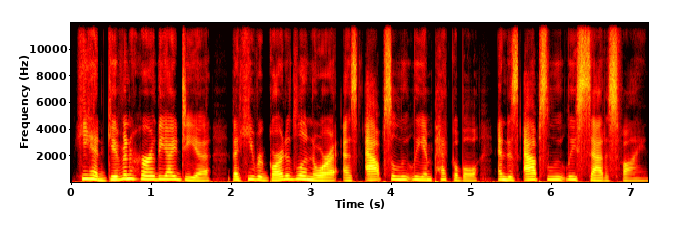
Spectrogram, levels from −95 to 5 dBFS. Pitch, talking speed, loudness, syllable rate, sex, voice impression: 215 Hz, 140 wpm, -20 LUFS, 5.7 syllables/s, female, feminine, adult-like, tensed, powerful, bright, clear, fluent, intellectual, friendly, lively, slightly intense, sharp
